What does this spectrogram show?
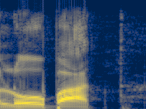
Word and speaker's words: lowbat: 그래서 로밭 상태가 많은데 로밭이라고 하더라고요. 배터리가 low battery situation을 로밭 예, 밭 이렇게 발음합니다. 로밭.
